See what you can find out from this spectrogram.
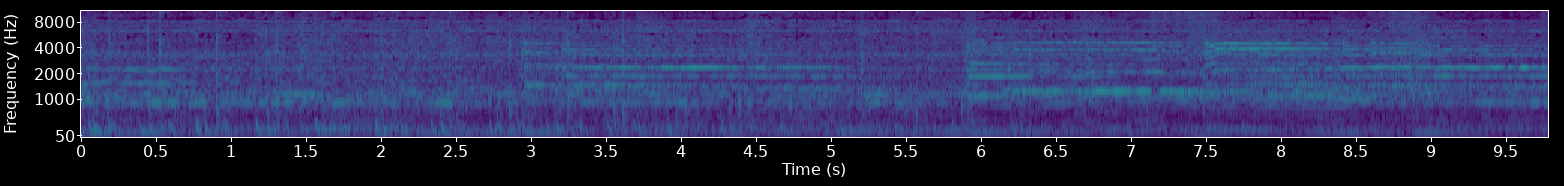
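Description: horse galloping away

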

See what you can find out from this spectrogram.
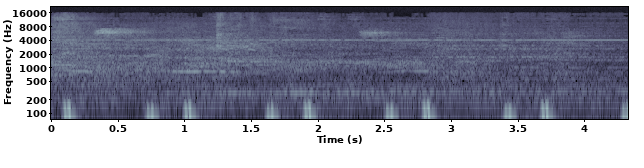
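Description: pounding heartbeat sound effect

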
